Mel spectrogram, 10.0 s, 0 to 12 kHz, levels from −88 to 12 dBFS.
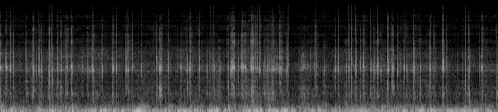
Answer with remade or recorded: remade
